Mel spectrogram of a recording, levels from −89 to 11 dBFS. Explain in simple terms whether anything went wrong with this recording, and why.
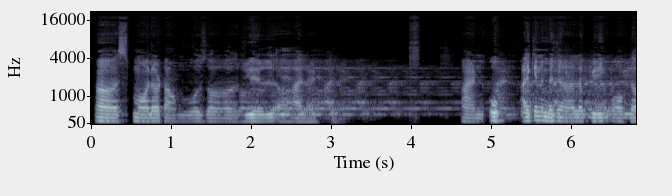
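Something did go wrong. From about 1.6 s to the end, the speech has a feedback echo between two devices. Two gadgets in the same room are on one call, so one plays back what the other's microphone sent, and that microphone hears it again. Each device's echo cancelling only removes its own playback, so this loop slips through. You hear each word come back roughly every 0.4 s, quieter than the speech.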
